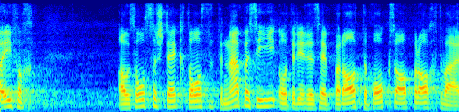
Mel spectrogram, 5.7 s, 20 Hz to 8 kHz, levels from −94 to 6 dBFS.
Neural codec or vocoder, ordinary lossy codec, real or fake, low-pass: vocoder, 22.05 kHz, 80 mel bands, WaveNeXt; none; fake; 7.2 kHz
